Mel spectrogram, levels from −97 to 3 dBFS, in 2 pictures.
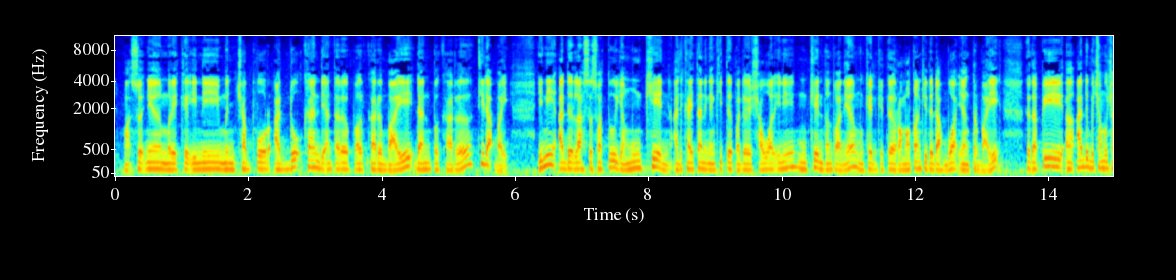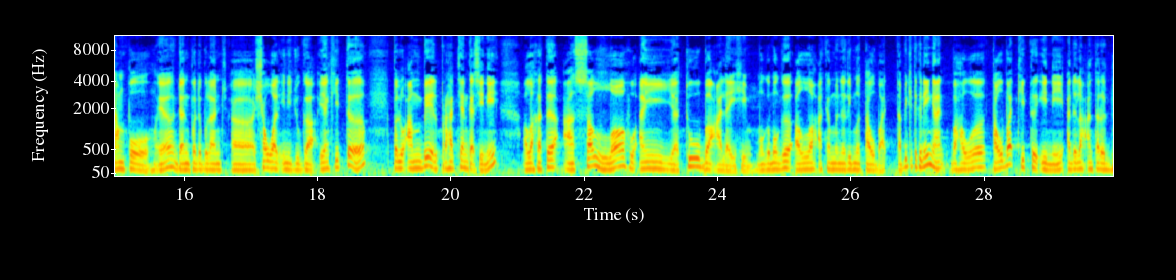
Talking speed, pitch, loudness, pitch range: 150 wpm, 110 Hz, -23 LUFS, 105-125 Hz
